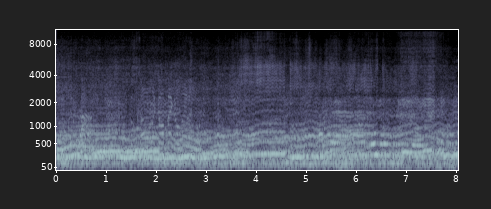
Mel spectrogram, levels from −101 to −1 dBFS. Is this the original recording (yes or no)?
yes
